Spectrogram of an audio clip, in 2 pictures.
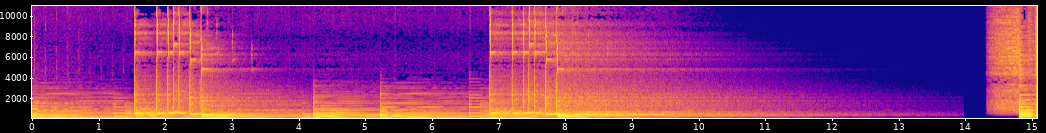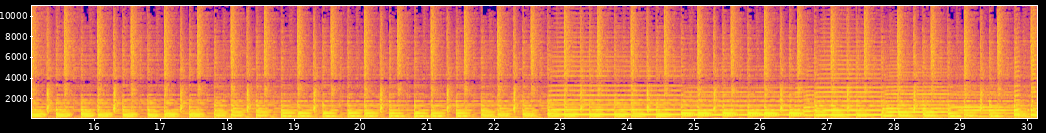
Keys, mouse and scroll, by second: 1.1 click, 2.1 g, 4.4 r, 5.8 g, 9.5 alt+shift+a, 10.2 l, 11.2 g, 15.3 click, 15.9 g, 20.3 click, 20.9 g, 22.7 click, 23.3 g, 27.2 click, 28.3 g.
